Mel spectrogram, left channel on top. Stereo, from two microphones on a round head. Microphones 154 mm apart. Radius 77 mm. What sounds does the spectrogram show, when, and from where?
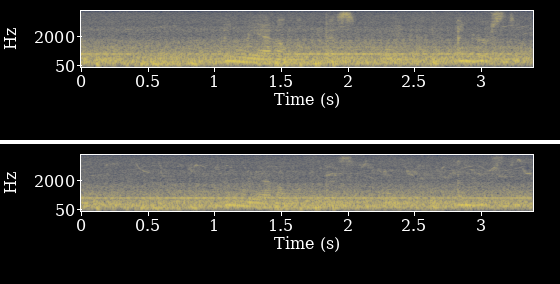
1.1 s a woman speaking: 85° left; by 3.3 s 50° left (ahead or behind)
